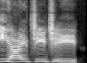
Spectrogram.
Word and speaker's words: Eigg: know that egg is eigg pronounced like egg um i just really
